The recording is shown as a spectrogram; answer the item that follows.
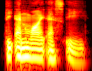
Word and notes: NYSE: British English

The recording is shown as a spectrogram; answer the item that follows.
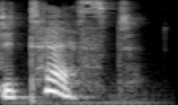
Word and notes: detest: British English

